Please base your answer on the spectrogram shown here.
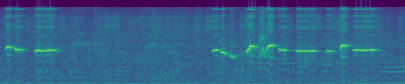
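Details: Pet parrot whistling an improvised tune while asked for 'Spanish Flea': two short held notes, a long pause, then a quick run of falling, rising and level whistles in tight succession.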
